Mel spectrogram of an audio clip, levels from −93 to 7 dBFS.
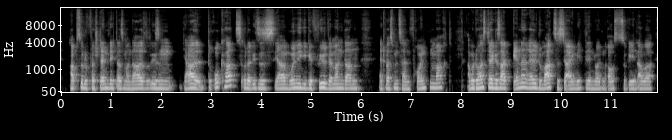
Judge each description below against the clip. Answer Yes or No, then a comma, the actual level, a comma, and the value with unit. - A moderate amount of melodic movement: No, narrow, 1.6 semitones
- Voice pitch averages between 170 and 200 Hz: No, low, 135 Hz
